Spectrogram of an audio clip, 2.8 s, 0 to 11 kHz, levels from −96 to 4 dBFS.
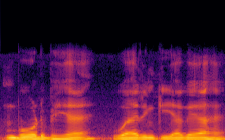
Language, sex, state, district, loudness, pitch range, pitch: Hindi, male, Bihar, Kaimur, -14 LUFS, 105-115 Hz, 110 Hz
